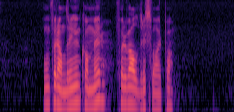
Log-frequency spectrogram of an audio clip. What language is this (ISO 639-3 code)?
nor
